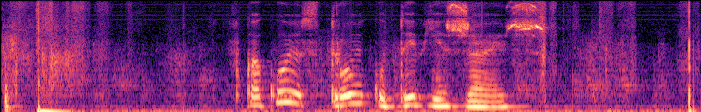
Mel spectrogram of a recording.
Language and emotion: Russian, neutral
